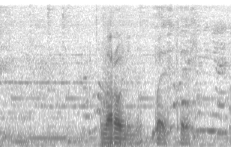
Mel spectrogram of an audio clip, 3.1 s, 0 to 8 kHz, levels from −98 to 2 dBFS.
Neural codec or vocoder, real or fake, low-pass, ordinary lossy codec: none; real; 7.2 kHz; AAC, 48 kbps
